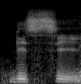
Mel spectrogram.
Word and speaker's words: receipt: receipt. receipt. 네, receipt. receipt. 거기도 트로 끝나는데 t를 빼고 트 발음을 receipt.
